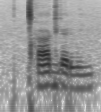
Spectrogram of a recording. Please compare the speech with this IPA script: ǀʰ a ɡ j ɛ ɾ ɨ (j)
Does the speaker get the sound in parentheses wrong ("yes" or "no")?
no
